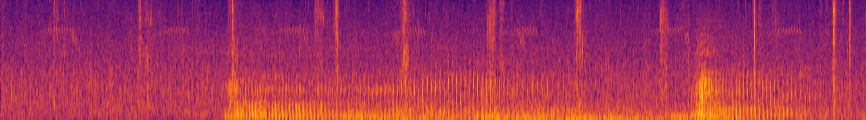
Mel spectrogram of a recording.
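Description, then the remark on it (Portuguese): A white-furred saber-toothed tiger walks calmly across the savanna sniffing the ground: a low, rumbling growl starts after a quiet moment and continues steadily, with a brief louder swell near the end and sharp little clicks scattered throughout. “Minutos mais tarde, um tigre dentes de sabre surgiu caminhando tranquilamente pela savana, farejando o chão até encostar o seu focinho na mão do cavaleiro, que jazia em um sono profundo.”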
